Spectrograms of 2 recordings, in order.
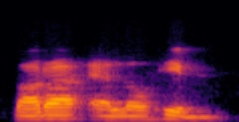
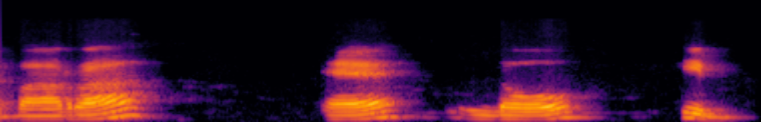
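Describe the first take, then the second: First: Said in the usual way. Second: BARA ELOHIM slowly, E ... LO ... HIM separated; syllable by syllable. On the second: Shown as a demonstration. Teacher pointing through the word, syllable by syllable. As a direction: stretch "Elohim" into three spaced syllables. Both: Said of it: "let's look at here".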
